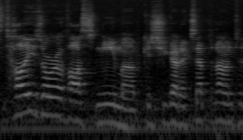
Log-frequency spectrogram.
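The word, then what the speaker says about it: Tali'Zorah vas Neema: you are born on is different it's like talia zihora or something out i mean oh i don't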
